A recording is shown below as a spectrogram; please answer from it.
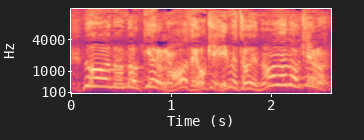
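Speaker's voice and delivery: high, whiny no no no; childish refusal. Acted. Mary clinging to Jesus, refusing to release him, whining. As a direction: plead like a child who won't let go.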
